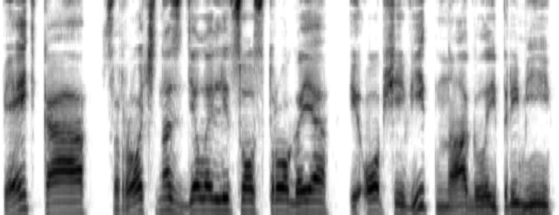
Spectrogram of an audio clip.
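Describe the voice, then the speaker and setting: A man's voice: medium pitch, slow pace, dark tone, no room sound, studio quality, close to an everyday voice. A man voicing a teasing, rambling old village grandfather who talks in rustic, old-fashioned speech. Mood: fussy, rambling.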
